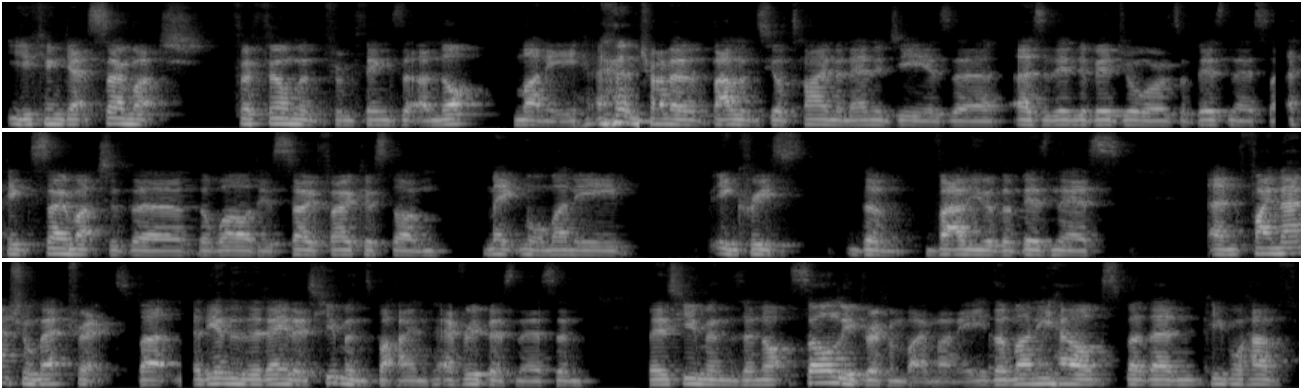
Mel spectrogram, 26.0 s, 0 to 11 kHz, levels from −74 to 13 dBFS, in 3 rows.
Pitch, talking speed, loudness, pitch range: 115 Hz, 185 wpm, -24 LUFS, 110-125 Hz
